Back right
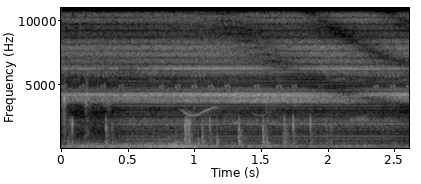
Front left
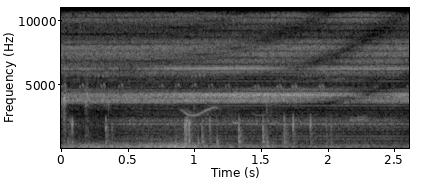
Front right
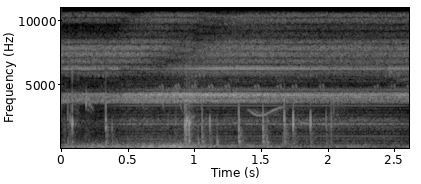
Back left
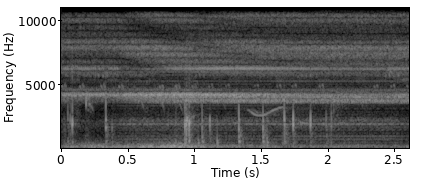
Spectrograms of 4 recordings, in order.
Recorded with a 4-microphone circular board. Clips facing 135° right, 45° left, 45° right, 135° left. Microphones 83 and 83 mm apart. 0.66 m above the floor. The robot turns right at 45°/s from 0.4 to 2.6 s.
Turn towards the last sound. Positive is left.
turn(degrees=150)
